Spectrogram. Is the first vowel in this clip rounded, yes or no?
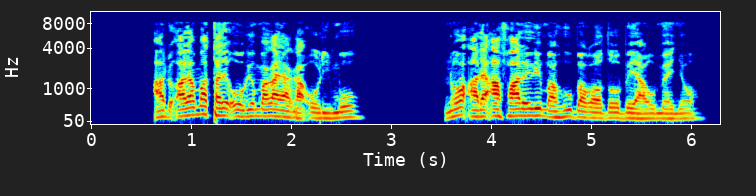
no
